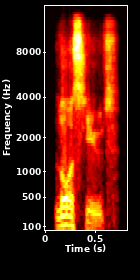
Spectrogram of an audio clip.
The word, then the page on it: lawsuit: British English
